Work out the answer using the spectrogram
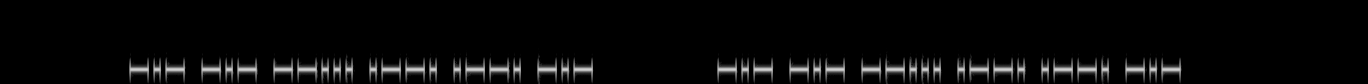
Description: Morse code, heard as a keyed tone, about 21 wpm, 700 Hz. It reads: KK7PPK KK7PPK
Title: USA Call Signs - 6 Characters - Repeated 2x - 20wpm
